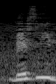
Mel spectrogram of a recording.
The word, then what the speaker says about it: busy: لما نقول النحلة النشيطة busy bee، حرف الاس بينطق زد.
